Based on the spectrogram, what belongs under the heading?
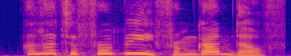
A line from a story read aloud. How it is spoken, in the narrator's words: cried Frodo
